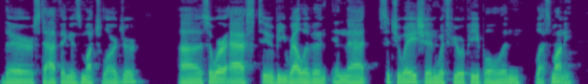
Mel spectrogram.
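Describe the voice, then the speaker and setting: A man with a fairly low pitch speaks at a fairly slow pace in a monotone, flat intonation with very even loudness. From Pennsylvania, US. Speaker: sports executive. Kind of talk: interview.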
